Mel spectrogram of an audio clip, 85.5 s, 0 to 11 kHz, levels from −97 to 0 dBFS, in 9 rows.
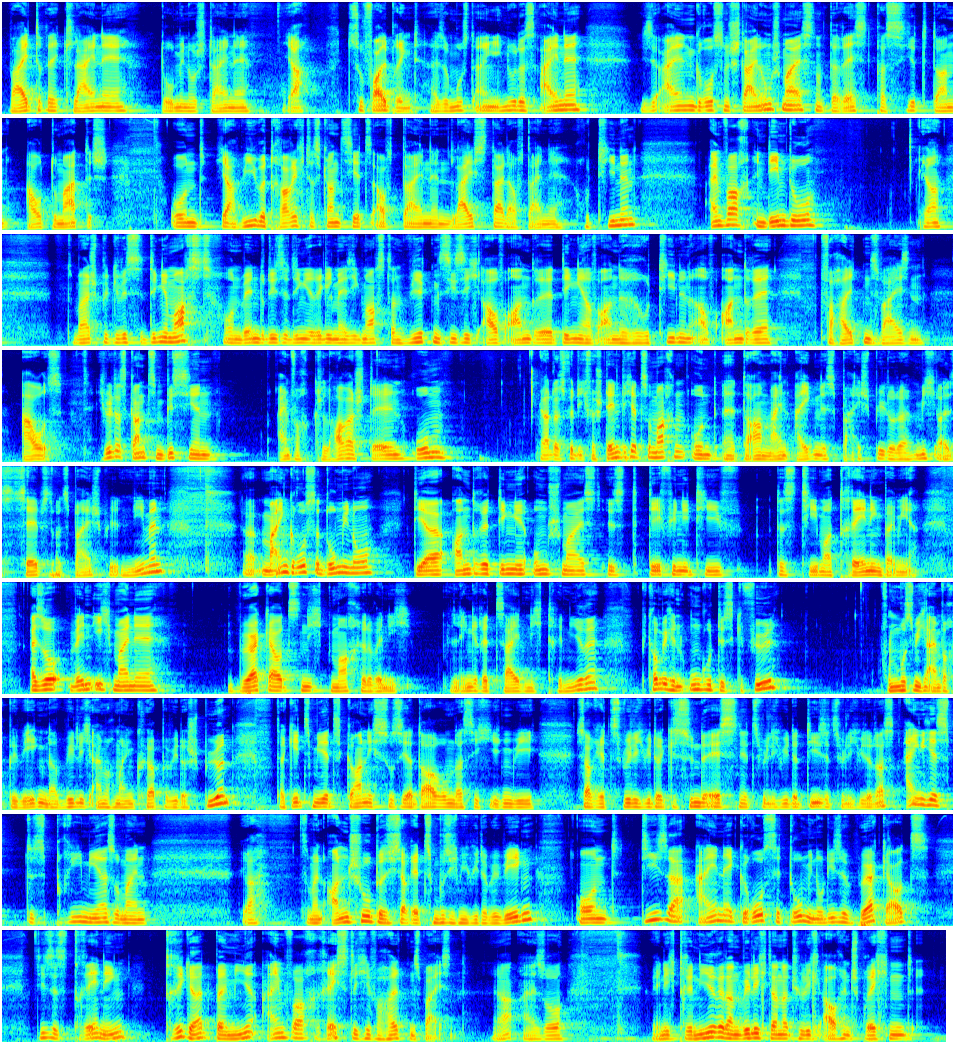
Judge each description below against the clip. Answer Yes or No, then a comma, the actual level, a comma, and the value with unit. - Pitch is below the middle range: Yes, low, 115 Hz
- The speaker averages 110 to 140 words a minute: No, average, 155 wpm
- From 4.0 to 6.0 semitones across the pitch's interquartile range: No, average, 3.6 semitones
